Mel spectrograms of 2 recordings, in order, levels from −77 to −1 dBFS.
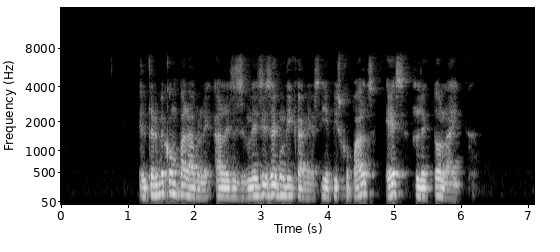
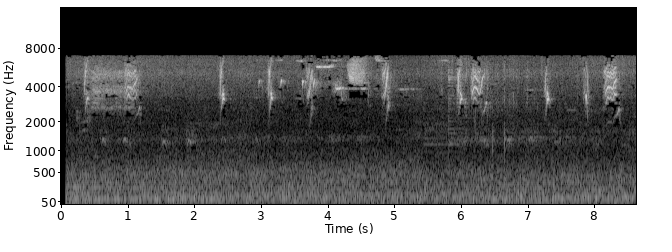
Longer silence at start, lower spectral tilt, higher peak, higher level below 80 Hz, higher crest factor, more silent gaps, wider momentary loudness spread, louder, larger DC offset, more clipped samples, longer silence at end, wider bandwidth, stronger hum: first, 1.15 s vs 0.05 s; first, -7 dB/octave vs 0.5 dB/octave; about the same, -2 dBFS vs -4 dBFS; second, -58 dBFS vs -48 dBFS; about the same, 18 dB vs 20 dB; neither; second, 6 LU vs 16 LU; about the same, -19 LUFS vs -18 LUFS; neither; neither; first, 0.9 s vs 0 s; about the same, 7.4 kHz vs 7.4 kHz; neither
